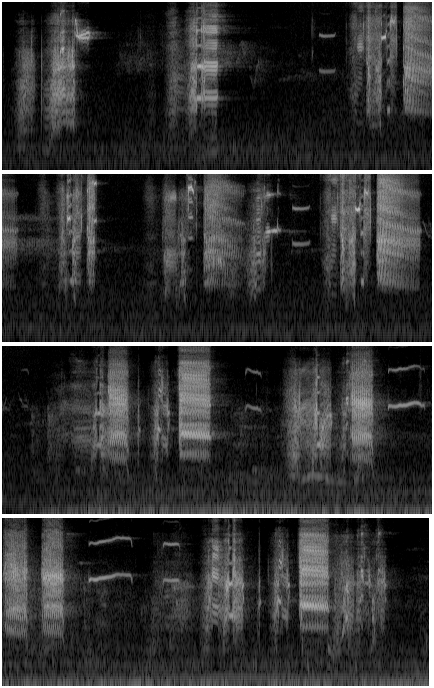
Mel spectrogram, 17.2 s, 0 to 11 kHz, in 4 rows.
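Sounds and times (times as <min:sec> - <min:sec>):
common grackle calling: 0:03.1 - 0:17.1.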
